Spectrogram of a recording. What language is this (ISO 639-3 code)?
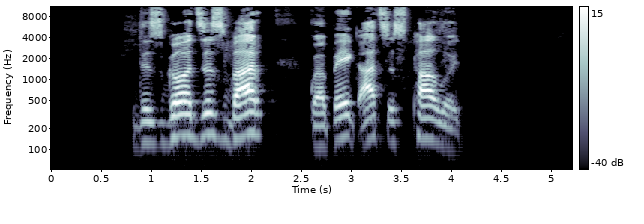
abk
